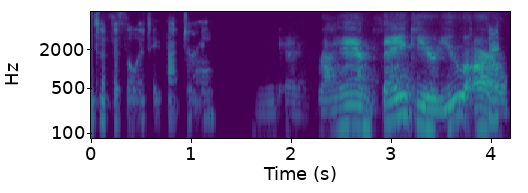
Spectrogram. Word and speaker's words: Rayan: And I don't see any at the moment for you, Rayan, but if any It's Rayan.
